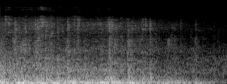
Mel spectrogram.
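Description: Narrow-gauge railway carriages rolling past at close range: a low rumble of wheels on rails with a few light clicks, fading near the end.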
